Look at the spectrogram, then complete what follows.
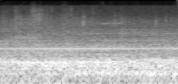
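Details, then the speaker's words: LF Bros diesel heater, still working after being flooded by freezing water in a Canadian winter: end of start-up ramp as the fan speeds up and diesel feed begins; quiet, smooth fan rush with steady faint tone, no pump ticking; running healthy. "So I don't know if you can hear it right now, but it's just nearing the end of that ramp up where it starts to speed up the turbine and it starts putting diesel in. It's actually now, so this is pretty darn quiet."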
